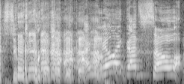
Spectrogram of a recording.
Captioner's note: everyone laughs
